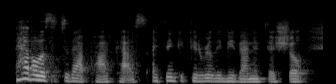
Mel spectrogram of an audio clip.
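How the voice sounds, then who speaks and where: Lively intonation and vocal fry mark a woman's very deep, low voice. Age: 50s. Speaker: podcast host and author. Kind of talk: casual monologue. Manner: animated.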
